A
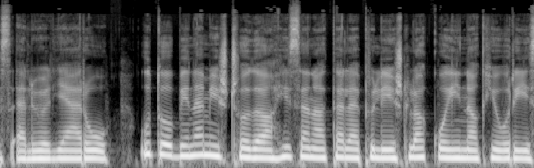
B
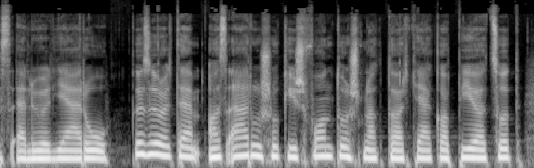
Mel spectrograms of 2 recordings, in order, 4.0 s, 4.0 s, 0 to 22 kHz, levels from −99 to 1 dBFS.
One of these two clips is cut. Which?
A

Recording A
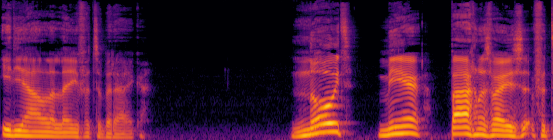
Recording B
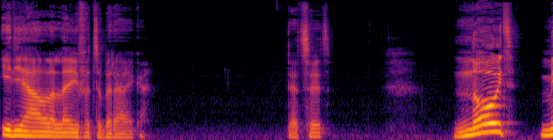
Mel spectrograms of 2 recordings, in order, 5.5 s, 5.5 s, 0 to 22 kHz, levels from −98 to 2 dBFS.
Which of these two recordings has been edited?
A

